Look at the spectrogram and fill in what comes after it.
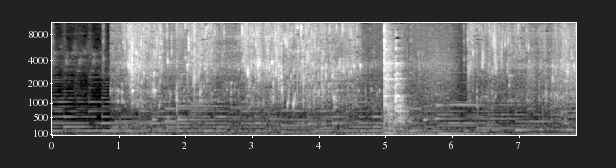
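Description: Water running from a tap and splashing into a basin as small brinjals are rinsed by hand, starting about a second in, with one louder sudden splash-like sound about five seconds in. Background music plays throughout.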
